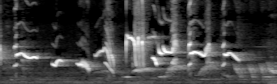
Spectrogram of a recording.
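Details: White-rumped shama song, part of training a selected shama with several good-voiced birds to build varied song. Loud, pure whistles and slurs, some rising and some dropping, delivered in fast, uneven bursts with brief gaps.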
